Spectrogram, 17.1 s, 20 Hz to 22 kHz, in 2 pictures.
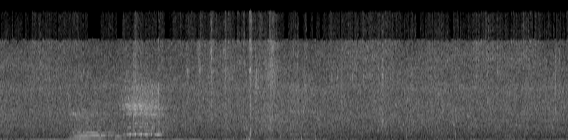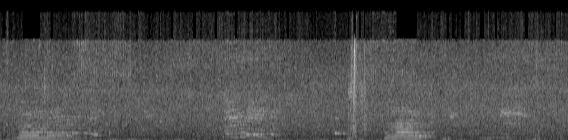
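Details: Tokara goat kid, six days old, at a goat farm in Himi, Japan, on July 12, 2018, meeting its mother's sister for the first time; several quavering, harmonic bleats spaced a few seconds apart over a constant low hum.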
